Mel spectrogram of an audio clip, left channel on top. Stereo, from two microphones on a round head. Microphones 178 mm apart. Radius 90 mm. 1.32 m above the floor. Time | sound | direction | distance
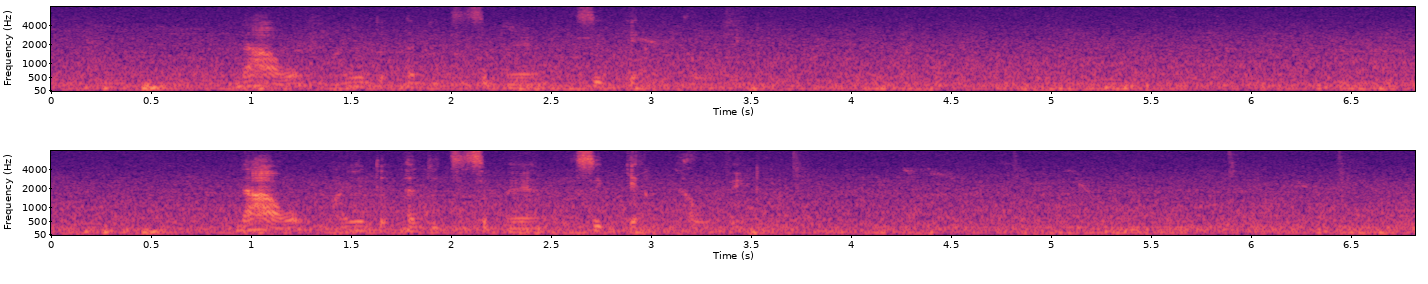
0.9 | a man speaking | 70° right (ahead or behind) | ?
